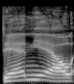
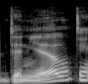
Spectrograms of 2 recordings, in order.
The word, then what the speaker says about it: Danielle: I know, I literally pronounce my own name wrong, but it's Danielle. But everyone's like, Danielle? I'm like, that's just... You say it like Danielle. I say it like Danielle. Like French almost.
